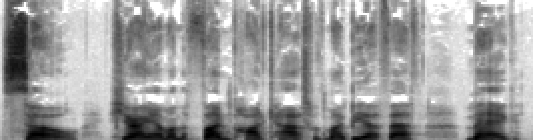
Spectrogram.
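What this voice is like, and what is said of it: Put-on radio voice, crisp S's and P's. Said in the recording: “This is my radio voice. This is my podcast voice. ... I really want to make sure to accentuate my S's and my P's. It's very ASMR.”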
